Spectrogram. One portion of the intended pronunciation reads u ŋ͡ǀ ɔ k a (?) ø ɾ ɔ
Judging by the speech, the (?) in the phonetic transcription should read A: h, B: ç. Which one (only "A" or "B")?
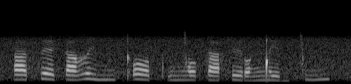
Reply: A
